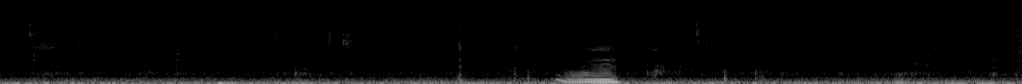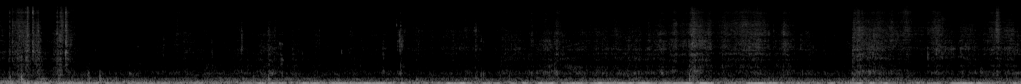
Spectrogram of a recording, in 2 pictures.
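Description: A man chewing a crunchy breaded fried-chicken sandwich, with crackles of the white paper wrapper in his hands and a brief hummed "mm" about six seconds in. A steady low rumble of the car cabin runs underneath.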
